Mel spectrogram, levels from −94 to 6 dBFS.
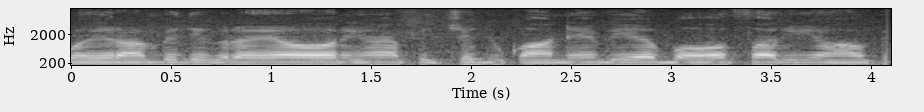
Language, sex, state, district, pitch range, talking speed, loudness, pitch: Hindi, male, Odisha, Malkangiri, 120-125 Hz, 235 wpm, -16 LUFS, 125 Hz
